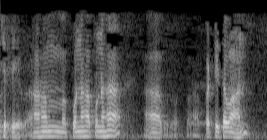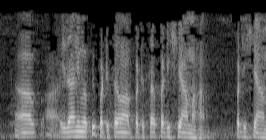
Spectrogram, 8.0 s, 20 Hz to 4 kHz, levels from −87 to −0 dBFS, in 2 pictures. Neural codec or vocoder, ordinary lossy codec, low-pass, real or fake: none; MP3, 16 kbps; 3.6 kHz; real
